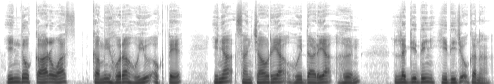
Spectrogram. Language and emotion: Santali, fearful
